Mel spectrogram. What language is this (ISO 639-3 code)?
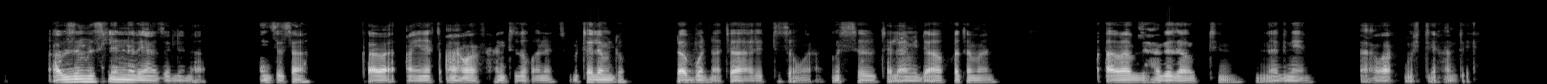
tir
